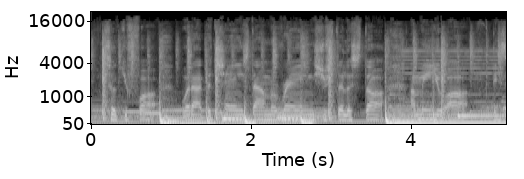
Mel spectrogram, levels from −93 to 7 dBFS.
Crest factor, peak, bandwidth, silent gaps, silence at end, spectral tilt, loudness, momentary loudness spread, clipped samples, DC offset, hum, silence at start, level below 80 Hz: 14 dB; 0 dBFS; 16.5 kHz; none; 0 s; -5 dB/octave; -16 LUFS; 6 LU; under 0.1%; under 0.1%; none; 0 s; -16 dBFS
